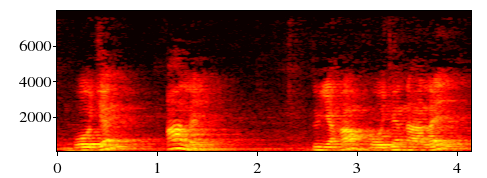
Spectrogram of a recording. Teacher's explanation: न का जो उच्चारण है वह अंत में अ के साथ समाप्त होता है और यहां आलय में आ के साथ आरंभ होता है। तो ये दोनों मिलकर आ उच्चारण बनते हैं।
